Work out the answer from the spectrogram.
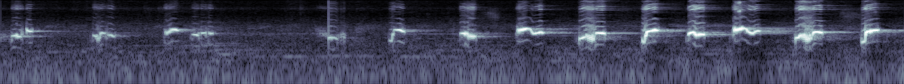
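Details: Yellow-vented bulbul used as a lure to make a rival answer. It opens with a few spaced, bubbly double notes, then speeds into a loud, rapid string of slurred whistles ending in a drawn-out note.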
